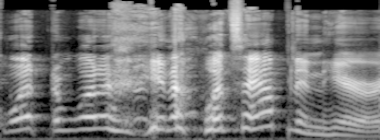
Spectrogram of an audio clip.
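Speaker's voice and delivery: imitating a viewer suddenly singled out, high and amused; mock startled viewer. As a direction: play the startled viewer, half laughing. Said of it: "start calling out the viewers like".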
